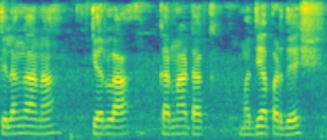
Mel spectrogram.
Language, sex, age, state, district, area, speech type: Urdu, male, 18-30, Telangana, Hyderabad, urban, spontaneous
